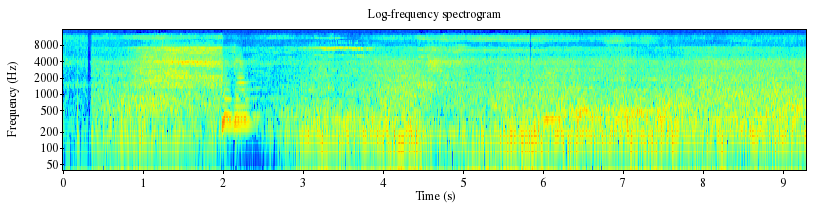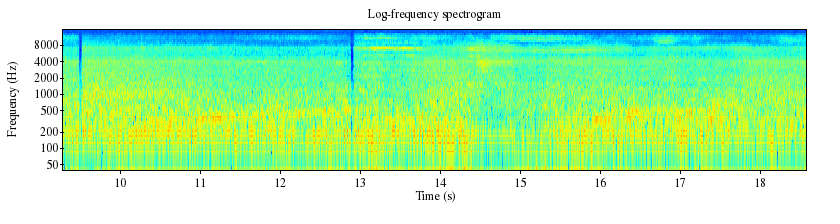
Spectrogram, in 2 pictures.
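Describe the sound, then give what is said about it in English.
A train rolls past on railway tracks, loud, with a steady heavy rumble and clatter that persists throughout, and a brief horn-like tone near the start. No one speaks. “I know, but the train will be here in 10 minutes.”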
